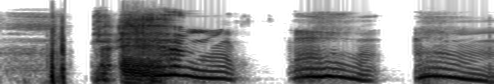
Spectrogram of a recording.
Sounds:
Throat clearing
